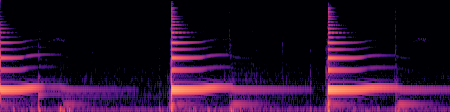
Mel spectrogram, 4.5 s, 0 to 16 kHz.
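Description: A ukulele note played on the bottom string at the 9th fret is bent upward and eased back down, repeated three times in a row, each pluck clear and ringing on its own.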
